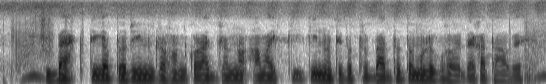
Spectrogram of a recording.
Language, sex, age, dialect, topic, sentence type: Bengali, male, 18-24, Northern/Varendri, banking, question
